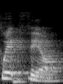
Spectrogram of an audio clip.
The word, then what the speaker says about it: Whitefield: your dissertation on George Whitefield yes and it's pronounced Whitfield that spelled Whitefield yes so he was a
